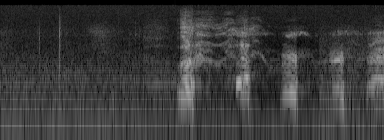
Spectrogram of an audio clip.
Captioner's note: hacking cough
